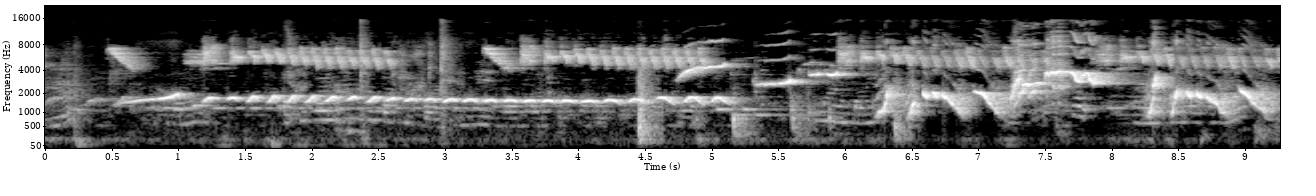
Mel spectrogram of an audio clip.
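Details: Male white-rumped shama singing: long rich whistled phrases, a wavering trilled note held for several seconds, high buzzy trills above, then loud swooping slurred whistles and sharp clicks toward the end.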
